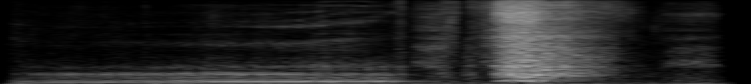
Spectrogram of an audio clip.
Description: Шипящий звук каракала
